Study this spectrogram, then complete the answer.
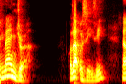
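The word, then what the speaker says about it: Mandurah: Most people who are not from WA, even Eastern status, would say mandura. It's actually mandra.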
